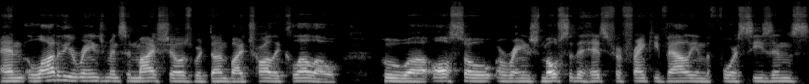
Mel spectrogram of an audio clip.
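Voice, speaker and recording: Using an ordinary speaking voice, a man talks fairly high in pitch at a moderate pace. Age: 20s. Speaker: singer. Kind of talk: interview.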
